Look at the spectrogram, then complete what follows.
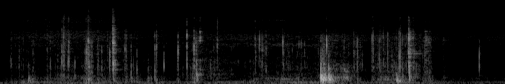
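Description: A parts box and its packaging being handled: irregular clicks, crinkles and light knocks, with one louder knock a little after three seconds in.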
